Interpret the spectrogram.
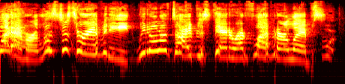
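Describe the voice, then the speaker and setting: Faint music plays behind a put-on character voice. It is extremely high in pitch and very fast. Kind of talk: curt. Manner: gruff, barking, impatient.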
